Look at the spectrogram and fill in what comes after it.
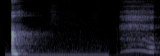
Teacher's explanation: To make the first sound we start with /ʌ/. The tongue is low and central. The jaw is open, and lips are open.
